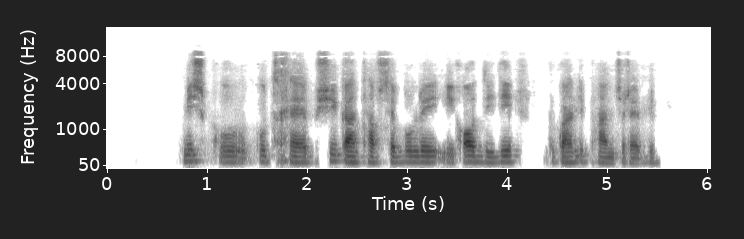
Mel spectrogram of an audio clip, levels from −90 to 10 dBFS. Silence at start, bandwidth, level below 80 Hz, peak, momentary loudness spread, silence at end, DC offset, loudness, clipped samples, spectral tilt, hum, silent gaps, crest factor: 0.75 s; 9.6 kHz; -60 dBFS; -2 dBFS; 11 LU; 0.5 s; under 0.1%; -24 LUFS; under 0.1%; -4 dB/octave; none; 4.31-4.36 s; 22 dB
